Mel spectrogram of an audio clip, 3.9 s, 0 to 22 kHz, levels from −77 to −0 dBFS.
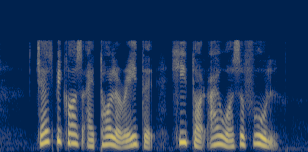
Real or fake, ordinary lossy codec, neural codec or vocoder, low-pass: fake; none; codec, 16 kHz in and 24 kHz out, 1 kbps, XY-Tokenizer; 7.2 kHz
